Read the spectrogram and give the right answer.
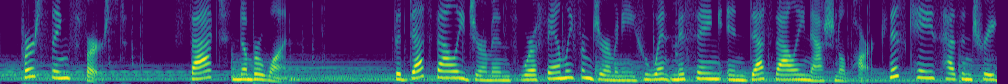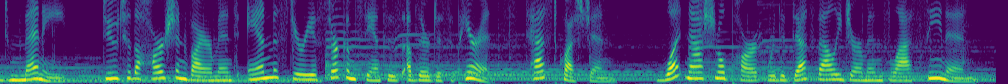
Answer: Death Valley National Park.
